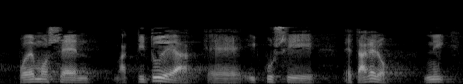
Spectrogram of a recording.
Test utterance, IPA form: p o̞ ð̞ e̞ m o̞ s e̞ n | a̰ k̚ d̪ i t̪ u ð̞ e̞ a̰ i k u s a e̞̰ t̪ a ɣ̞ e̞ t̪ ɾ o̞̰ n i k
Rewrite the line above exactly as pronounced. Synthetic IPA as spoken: p o̞ ð̞ e̞ m o̞ s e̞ n | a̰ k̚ t̪ i t̪ u ð̞ e̞ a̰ i k u s i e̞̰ t̪ a ɣ̞ e̞ ɾ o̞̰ n i k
